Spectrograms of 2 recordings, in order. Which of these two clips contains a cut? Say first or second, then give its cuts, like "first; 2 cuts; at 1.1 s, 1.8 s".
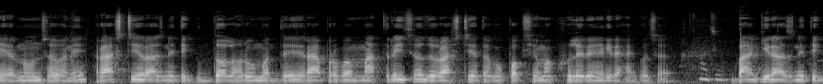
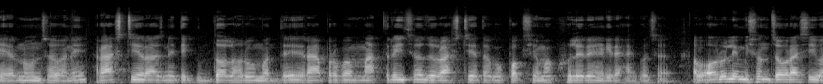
second; 1 cut; at 6.8 s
